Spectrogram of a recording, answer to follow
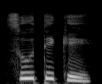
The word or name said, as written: ಸುತ್ತಿಗೆ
